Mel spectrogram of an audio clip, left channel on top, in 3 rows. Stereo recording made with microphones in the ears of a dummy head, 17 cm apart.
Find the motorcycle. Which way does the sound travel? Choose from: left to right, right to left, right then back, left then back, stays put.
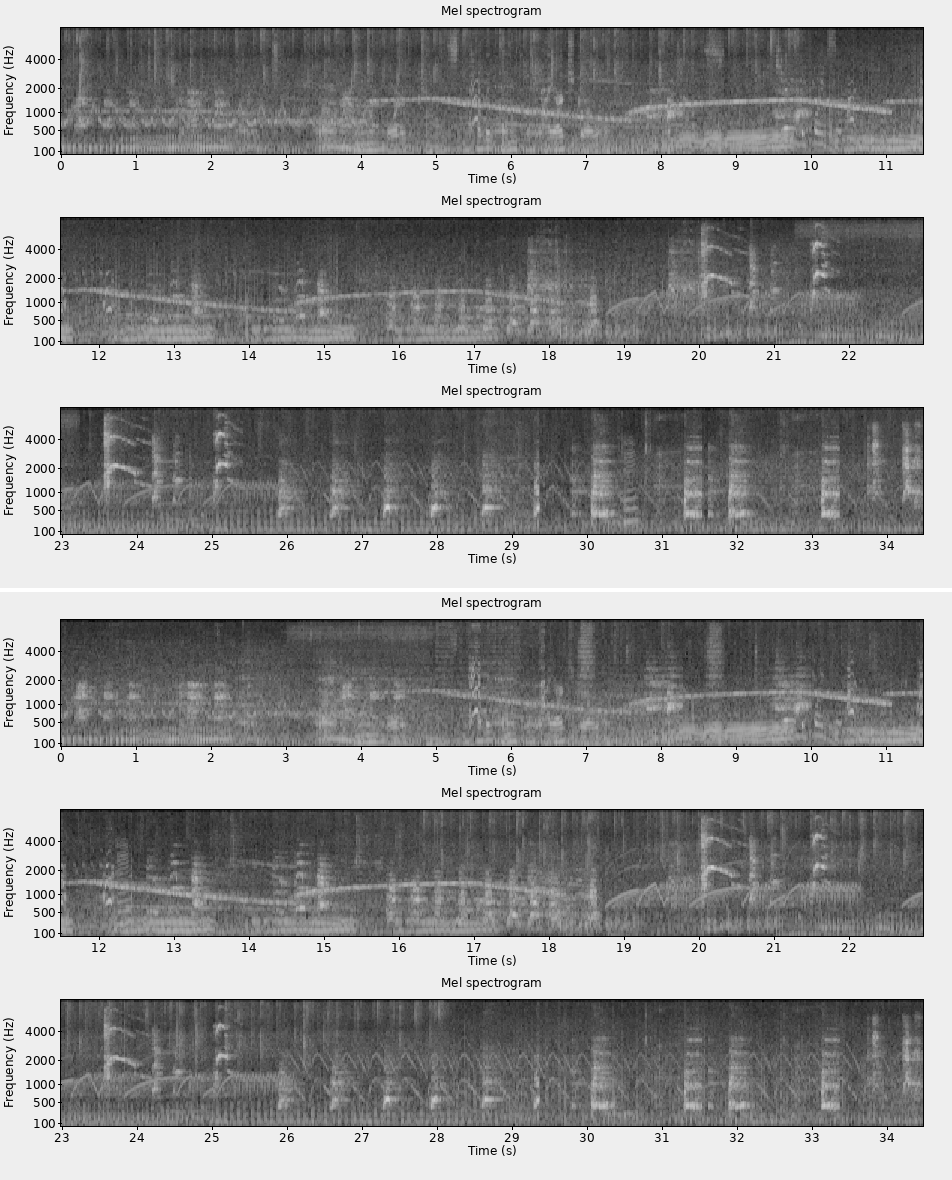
right to left.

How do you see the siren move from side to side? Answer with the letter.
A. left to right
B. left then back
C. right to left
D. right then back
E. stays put
A.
